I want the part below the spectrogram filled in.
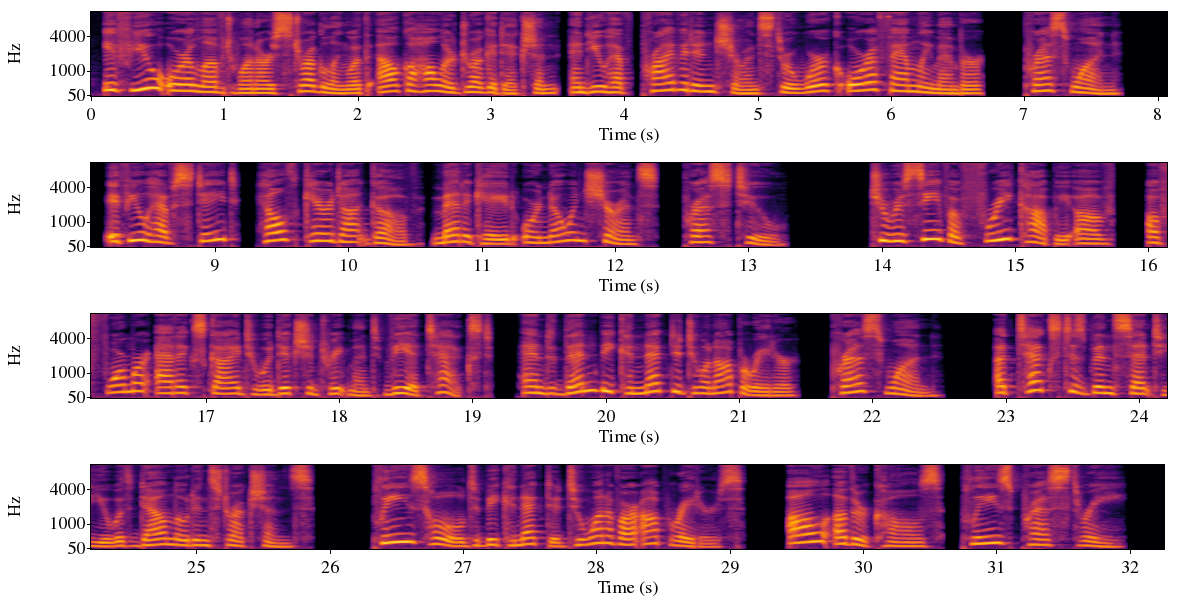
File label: Company Greetings; Drug Addiction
